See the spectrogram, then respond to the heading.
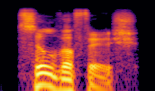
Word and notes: silverfish: British English

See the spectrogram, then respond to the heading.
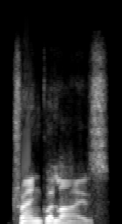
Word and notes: tranquillize: British English

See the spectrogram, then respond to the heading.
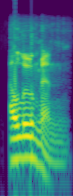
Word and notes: illumine: American English

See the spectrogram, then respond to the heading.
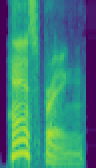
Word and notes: hairspring: British English

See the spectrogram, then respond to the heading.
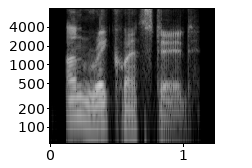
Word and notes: Unrequested: British English

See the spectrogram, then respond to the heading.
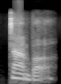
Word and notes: timbre: Indian

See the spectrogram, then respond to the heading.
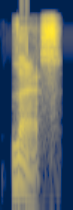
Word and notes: less: British English

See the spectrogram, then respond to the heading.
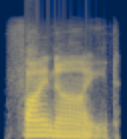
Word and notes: finite: American English

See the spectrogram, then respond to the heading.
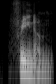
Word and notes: fraenum: American English

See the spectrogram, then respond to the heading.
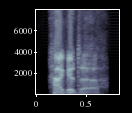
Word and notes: Haggadah: British English

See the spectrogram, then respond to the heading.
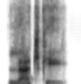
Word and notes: latchkey: Indian

